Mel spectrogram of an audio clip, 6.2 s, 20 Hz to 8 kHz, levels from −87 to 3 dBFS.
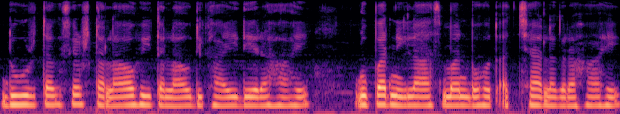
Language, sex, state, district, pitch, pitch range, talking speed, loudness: Hindi, female, Bihar, Patna, 180 Hz, 175-190 Hz, 175 wpm, -17 LUFS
